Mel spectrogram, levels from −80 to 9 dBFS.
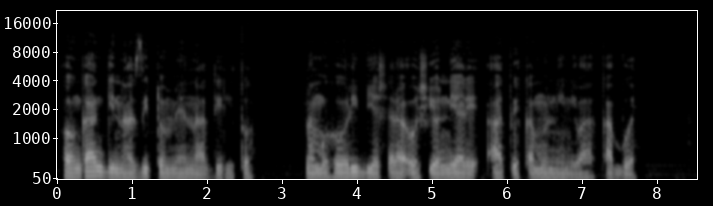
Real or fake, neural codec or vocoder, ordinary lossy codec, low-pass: real; none; none; none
